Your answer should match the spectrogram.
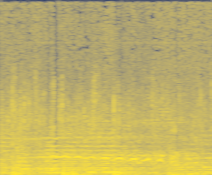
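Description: Military band music playing, with the hooves of cavalry horses clip-clopping on the road.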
